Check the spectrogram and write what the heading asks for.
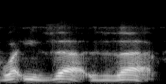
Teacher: Nah, orang-orang biasanya membaca huruf za itu makhrajnya itu digigit. Tapi sebenarnya untuk huruf za itu berada di belakang gigi seri atas ya. Ujung lidah ini berada di belakang gigi seri yang atas. Gigi seri di belakangnya.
